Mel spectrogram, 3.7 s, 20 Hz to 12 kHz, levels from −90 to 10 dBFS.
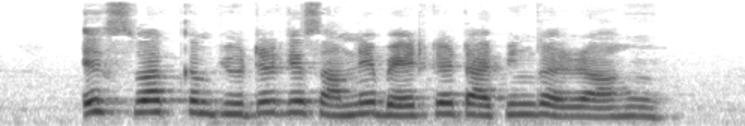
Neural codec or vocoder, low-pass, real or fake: none; 10.8 kHz; real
